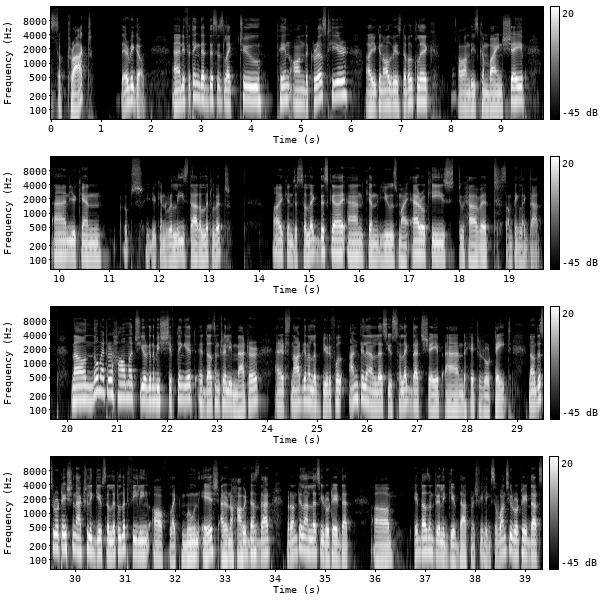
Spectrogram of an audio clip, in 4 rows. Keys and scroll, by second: 16.9 Right, 17.6 Up, 19.8 Right.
